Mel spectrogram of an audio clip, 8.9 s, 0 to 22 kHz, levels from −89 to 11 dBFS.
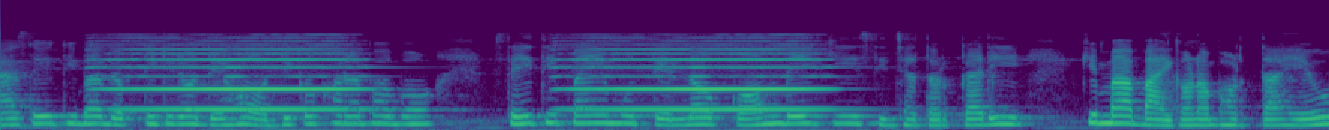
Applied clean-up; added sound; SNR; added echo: none; Bowed string instrument; -2 dB; none.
